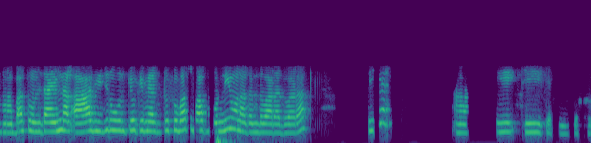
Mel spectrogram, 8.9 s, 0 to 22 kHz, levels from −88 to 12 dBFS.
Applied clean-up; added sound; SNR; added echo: neural mask model Resemble Enhance denoiser.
